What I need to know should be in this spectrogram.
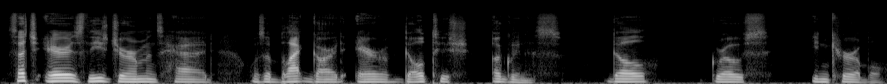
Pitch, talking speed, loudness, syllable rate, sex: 120 Hz, 100 wpm, -22 LUFS, 3.7 syllables/s, male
